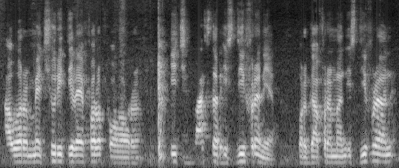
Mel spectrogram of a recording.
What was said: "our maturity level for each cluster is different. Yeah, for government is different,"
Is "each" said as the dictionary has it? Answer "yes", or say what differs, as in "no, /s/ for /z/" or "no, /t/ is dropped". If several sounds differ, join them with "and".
yes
